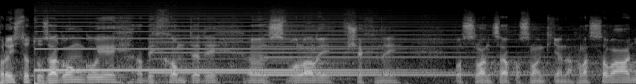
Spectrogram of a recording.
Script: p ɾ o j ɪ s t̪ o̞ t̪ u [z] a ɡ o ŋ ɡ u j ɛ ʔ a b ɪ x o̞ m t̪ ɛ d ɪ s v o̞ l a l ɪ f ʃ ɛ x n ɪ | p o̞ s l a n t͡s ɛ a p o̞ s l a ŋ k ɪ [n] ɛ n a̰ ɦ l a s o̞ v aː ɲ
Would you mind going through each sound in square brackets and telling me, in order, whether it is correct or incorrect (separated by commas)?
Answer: correct, incorrect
